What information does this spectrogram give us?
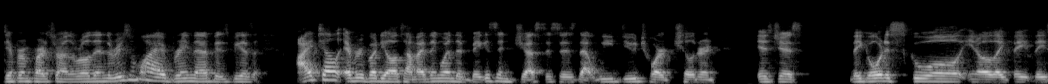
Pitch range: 120-145 Hz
